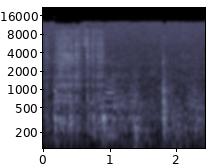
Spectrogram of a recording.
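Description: Quiet talking in a small room, including a brief "yeah", with a sharp click near the end.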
